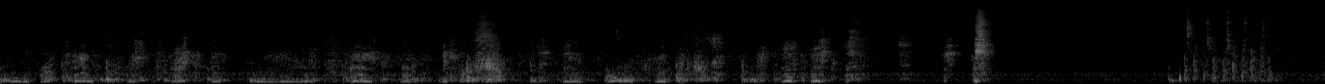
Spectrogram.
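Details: Two Border Collies, a tri colour and a blue merle, in one of their daily play fights in a lounge, trading low growls, pants and huffs amid scuffling and thumps, quieter toward the end.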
